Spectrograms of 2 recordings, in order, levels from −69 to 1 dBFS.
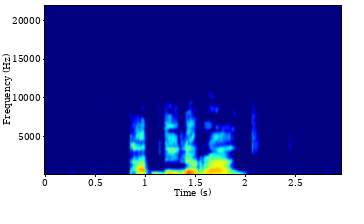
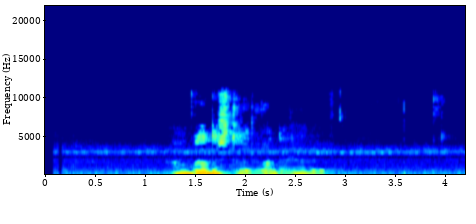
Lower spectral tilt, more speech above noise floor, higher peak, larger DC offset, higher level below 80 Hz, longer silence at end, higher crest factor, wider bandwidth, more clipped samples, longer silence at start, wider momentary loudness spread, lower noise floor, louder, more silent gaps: first, -5.5 dB/octave vs -4 dB/octave; first, 47 dB vs 21 dB; first, -4 dBFS vs -14 dBFS; neither; first, -62 dBFS vs -74 dBFS; first, 1 s vs 0 s; about the same, 22 dB vs 18 dB; about the same, 10.5 kHz vs 11.5 kHz; neither; first, 0.85 s vs 0.1 s; second, 12 LU vs 23 LU; first, -70 dBFS vs -49 dBFS; first, -23 LUFS vs -28 LUFS; neither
